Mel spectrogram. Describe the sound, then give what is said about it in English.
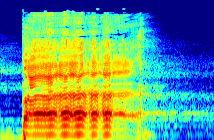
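A single sheep bleat, a loud, quavering, nasal cry with a steady wobble in pitch, lasts just under a second and then fades out. “He said, "What is this I hear?" He said, "The bleating of sheep. These sheep,”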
